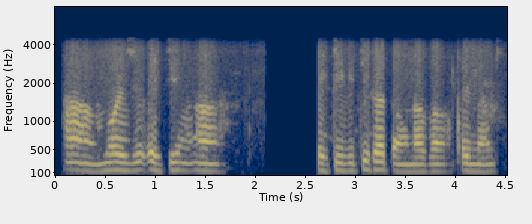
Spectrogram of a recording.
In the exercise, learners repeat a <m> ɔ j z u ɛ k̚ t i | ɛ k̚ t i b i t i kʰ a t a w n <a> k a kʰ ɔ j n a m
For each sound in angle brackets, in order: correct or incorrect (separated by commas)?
correct, correct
